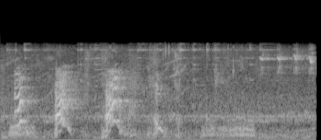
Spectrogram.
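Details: Oreo and Brutus, two puppies in play, let out a quick burst of three or four squeaky upswept yips within two seconds, followed by softer scuffling sounds and light hiss.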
